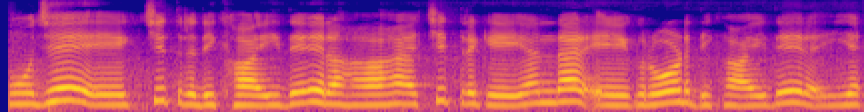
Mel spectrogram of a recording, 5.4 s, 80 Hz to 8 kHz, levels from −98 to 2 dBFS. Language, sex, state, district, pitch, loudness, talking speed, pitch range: Hindi, female, Madhya Pradesh, Katni, 235 Hz, -14 LUFS, 175 wpm, 220-265 Hz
